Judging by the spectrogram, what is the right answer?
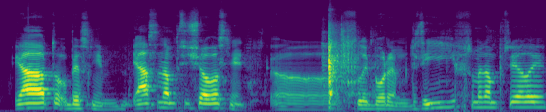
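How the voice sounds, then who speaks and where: Noticeable background noise behind a man's fairly high voice, a fairly slow pace, and ordinary pitch variation. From Czechia, Česká Lípa. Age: 20s. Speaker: podcast guest. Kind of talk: casual chat. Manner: halting.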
